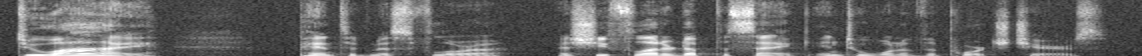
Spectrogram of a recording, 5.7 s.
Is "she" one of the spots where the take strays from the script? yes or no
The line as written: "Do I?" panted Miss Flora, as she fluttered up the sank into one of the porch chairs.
no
